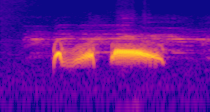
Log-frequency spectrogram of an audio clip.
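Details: {'caption': 'Decoy spotted dove cooing to call and lure wild doves: a short rising-falling note, a brief gap, then a longer, steady, slightly buzzy coo that tails off downward.'}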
